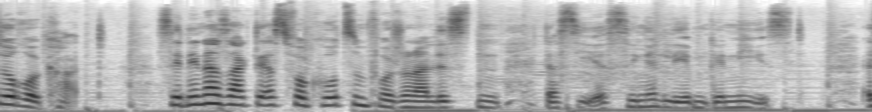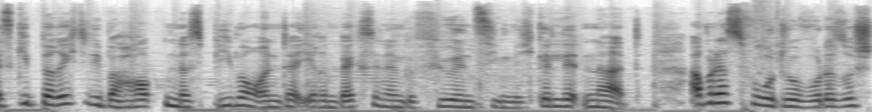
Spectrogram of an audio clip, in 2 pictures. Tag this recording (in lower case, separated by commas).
speech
